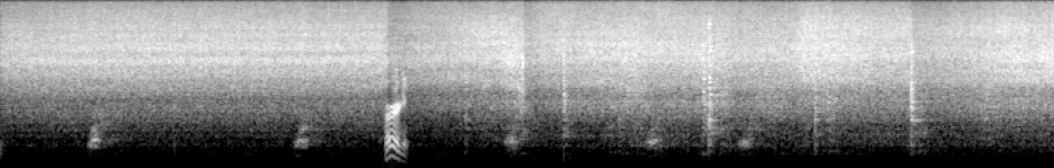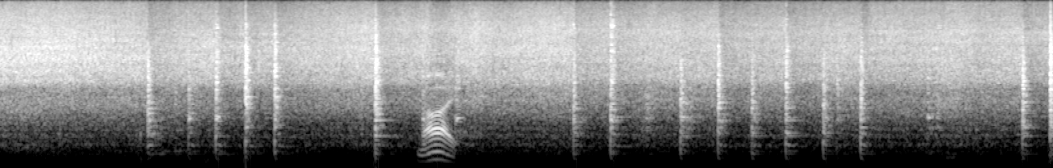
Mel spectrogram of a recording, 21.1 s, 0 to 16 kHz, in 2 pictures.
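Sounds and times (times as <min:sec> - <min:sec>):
meat sizzling on griddle: 0:00.0 - 0:21.0
metal spatula scraping griddle: 0:04.6 - 0:10.8, 0:16.2 - 0:21.0.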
